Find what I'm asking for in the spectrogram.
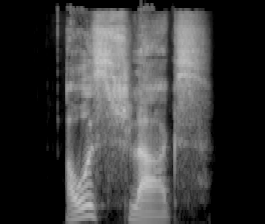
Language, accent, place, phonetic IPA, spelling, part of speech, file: German, Germany, Berlin, [ˈaʊ̯sʃlaːks], Ausschlags, noun, De-Ausschlags.ogg
- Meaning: genitive singular of Ausschlag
